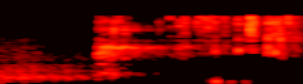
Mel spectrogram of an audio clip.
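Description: Crinkly rustling of a plastic bag starts abruptly and continues with scratchy bursts, joined midway by a few soft low knocks, as a garment on a hanger inside the plastic bag is handled.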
